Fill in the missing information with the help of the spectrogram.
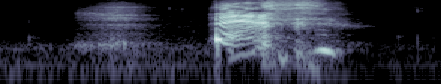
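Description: A soft in-breath, then one forceful, hissing, wet-sounding sneeze.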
